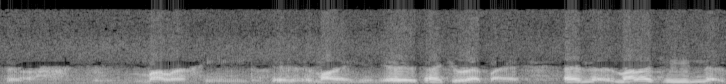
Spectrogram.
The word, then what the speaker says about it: Malachim: Gedushim, the holy ones, and how do you pronounce it? Malachim.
